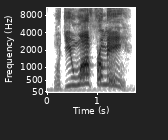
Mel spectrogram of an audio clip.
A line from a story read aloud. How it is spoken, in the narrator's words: screamed into my phone so loudly that my neighbors could hear it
